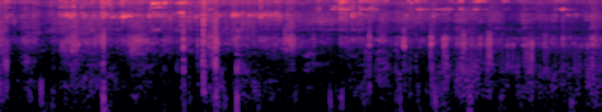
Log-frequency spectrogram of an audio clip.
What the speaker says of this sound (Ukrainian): складиста така кобила. Хороша, адекватна, спокійна.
